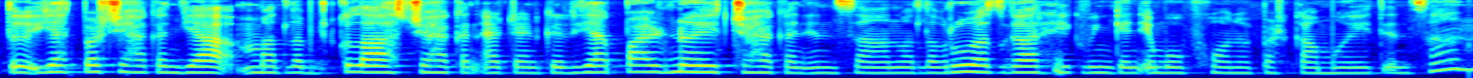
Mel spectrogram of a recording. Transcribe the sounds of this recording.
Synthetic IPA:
t̪ɨjɐt̪̚pʲɐʈʰt͡ʃʰiɦɐkɐnjaːmɐt̪lɐbklaːst͡ʃʰiɦɐkɐnʔɐʈẽɳɖ̚kɐɾijapɐɽnəːjit̪̚t͡ʃʰiɦɐkɐninsaːnmɐt̪lɐbɾoːzɡaːɾɦikʋiŋʲkʲɐnʔimoːpʰoːnopʲɐʈʰkaməːjit̪insaːn

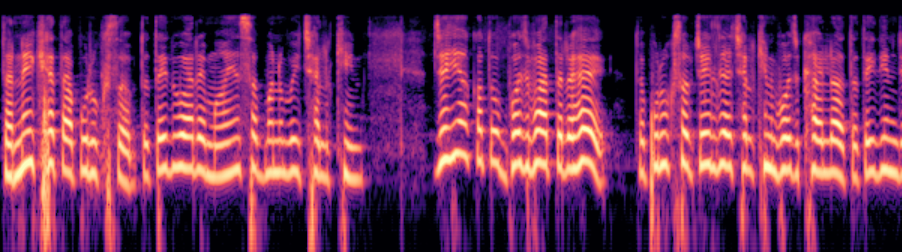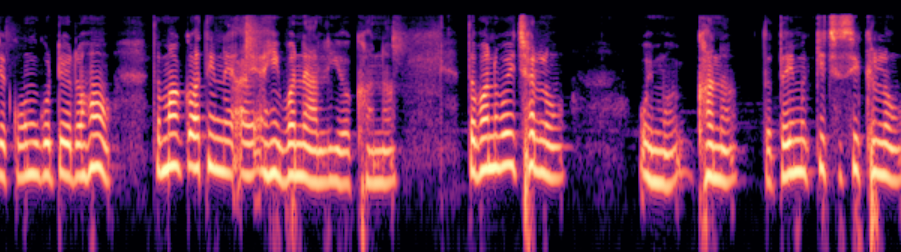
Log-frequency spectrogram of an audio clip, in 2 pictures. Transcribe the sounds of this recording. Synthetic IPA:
t̪ənəjkʰet̪apuɾukʰsəbt̪ɔt̪əid̪uaɾemaj̃səbːənbəjt͡ʃʰəlkʰin | d͡ʒəɦijakət̪obʱod͡ʒbʱat̪ɾəɦɛ | t̪ɔpuɾukʰsəb̚t͡ʃəɪld͡ʒajt͡ʃʰəlkʰinbʱod͡ʒkʰajlət̪ɔt̪əid̪ind͡ʒekɔmɡoʈeɾəɦõ | t̪ɔmãkəɦt̪ineajəɦĩbənalijɔkʰana | t̪ɔbənbəjt͡ʃʰəlũ | oimekʰana | t̪ɔt̪əimekit͡ʃʰsikʰlũ

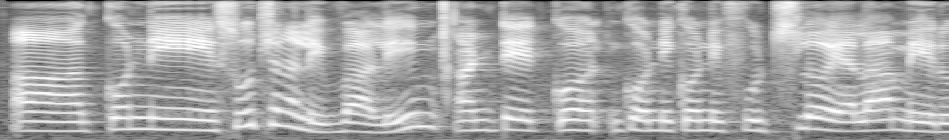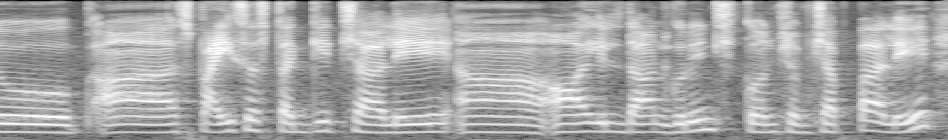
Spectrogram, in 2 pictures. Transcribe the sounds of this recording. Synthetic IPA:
ko̞nːisuːt͡ʃɐnɐliʋːaːliɐɳʈe̞ːko̞nːiko̞nːipʰuʈslo̞ːɛlaːmiːɾu | spɐjsɐst̪ɐɡːiɲt͡ʃːaːli | aːjild̪aːniɡuɾiɲt͡ʃi̥ko̞ɲt͡ʃemt͡ʃɛpːaːli

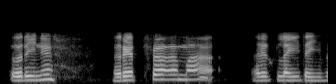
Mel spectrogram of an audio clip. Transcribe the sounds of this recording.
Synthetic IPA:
ɯɾɯnɯ | ɾet̚pʰɾaːma | ɾetlajtajba

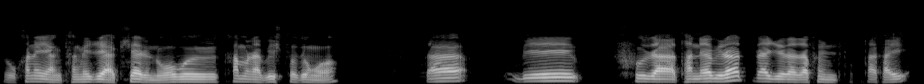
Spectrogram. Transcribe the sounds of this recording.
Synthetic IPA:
ɾɔkʰanaja̰ŋtʰaŋnazea̰kʰsiaɾɯnɔɔbɯkʰamanabistʰɔdɔŋɔ̰ | ta | be | pʰuzatʰanajabiɾat̚ɾajzɯɾazapʰɯnʰ | tʰakʰaj

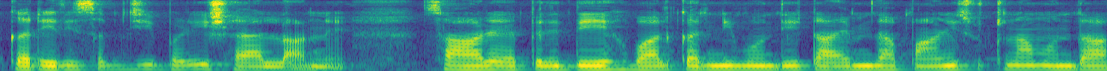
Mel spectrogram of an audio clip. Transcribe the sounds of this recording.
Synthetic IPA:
kəɾeːd̪iːsəbd͡ʒiːbəɽiːʃɛːlːa̰ːnḛː | saːɾɛːpɪɾd̪eːkʰbaːlkəɾniːbõːnd̪iːʈaːɪmd̪aːpaːɽ̃iːsʊʈʰnaːmʊ̃nd̪aː

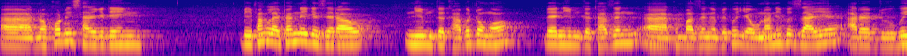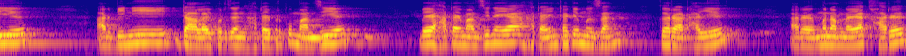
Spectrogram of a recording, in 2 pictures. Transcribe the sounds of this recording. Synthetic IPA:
nɔkʰɔɾnisaɾiɡɯdeŋ | bepʰaŋlajpʰaŋniɡɯzeɾaw | nimɡɯkʰabɯdɔŋɔbenimɡɯkʰazɯŋkʰɔmpʰazɯŋɯbekʰɔjawnanibɯzajɯa̰ɾɯduɡɯjɯ | a̰ɾbinidalajpʰɯɾzɯŋɦatajpʰɯɾpʰɯmanzijɯ | beɦatajmanzinajaɦatajnintʰakemɯzaŋ | ɡ̥ɯɾatʰajɯ | a̰ɾɯmɯnamnajakʰaɾɯ

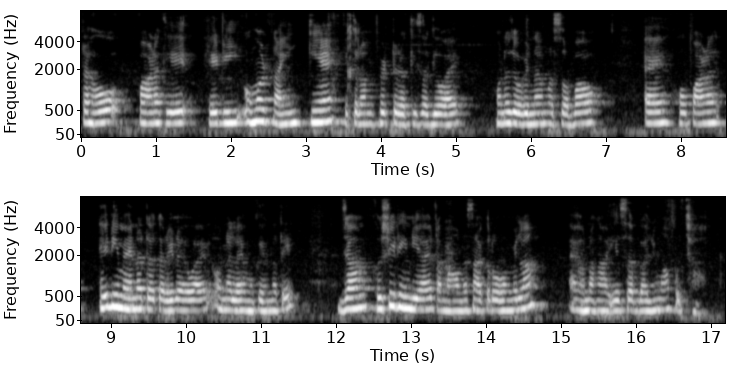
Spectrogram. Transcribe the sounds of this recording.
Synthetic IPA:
t̪ɐɦoːpaːɽ̃kʰeːɦeːɗiʊməɾt̪aːĩkiːə̃ɪkɪɾəmpʰɪʈɾɐkʰisɐɡʱijoaːɦe | hʊnə̆d͡ʑoːʋɪnəməsɐbʱaːo | ɛ̃ːhopaːɽ̃̆ɦeːɗimɐɦnət̪kɐɾeɾɐɦjoaːɦeʔʊnə̆laːɪmũːkʰeɦʊnə̆t̪e | d͡ʑɐmxʊʃit̪ʰĩːn̆d̪iaːɦet̪ɐmãɦʊnə̆s̬ãkɐɾoɦomɪlã | ɛ̃ːɦʊnə̆kʰãːɪɦesɐbɠaːlijũmãpʊt͡ɕʰãː

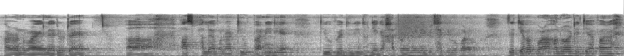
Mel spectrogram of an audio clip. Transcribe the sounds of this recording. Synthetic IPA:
aɹunʊajilɛdewtaj | pʰaspʰalɛapunaɹtiuppanidijɛ | tiupɛdinidʱunijakɛxatɔɹimɛlibitʰakibɔpaɹɔ̃ | zetijapapɔɹaxɔlʊaɹtetijapa

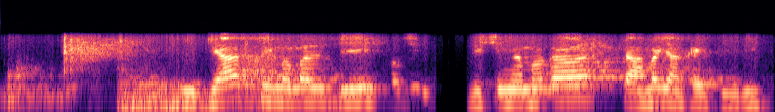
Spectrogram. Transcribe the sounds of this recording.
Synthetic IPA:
ɡjaskimɐmɐld͡ʒihowzik̚ | lisiŋɐmɐɡɐt͡ʃamɐjaŋkʰɐjt̪iɾi

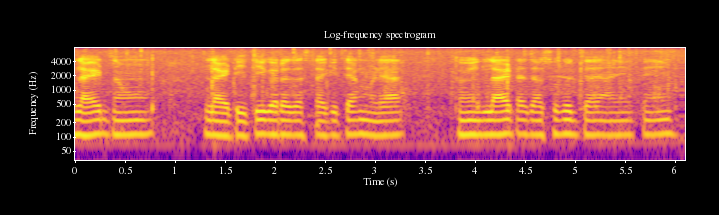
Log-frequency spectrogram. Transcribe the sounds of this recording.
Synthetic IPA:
laiʈ̚d͡zaʋũ | lajʈit̪iːɡəɾəd͡zəst̪ak̬iːt̪jakm̤uɭja | t̪õʋĩlaiʈat̪asuɡuːt̪̚d͡zajaɽ̃it̪ẽ

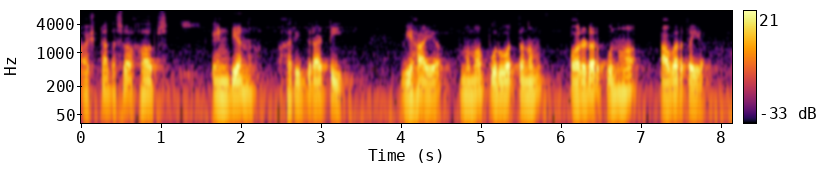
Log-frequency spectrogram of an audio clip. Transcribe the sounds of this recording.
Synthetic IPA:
ɐʂʈad̪ɐsəhɐps | iɳɖijən | həɾid̪ɾaʈi | ʋiɦaːjəmɐmɐpuɾʋɐt̪ːɐnɐm | ɔɾɖəɾpunɦə | aʋəɾt̪ɐjə

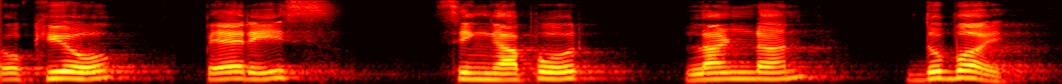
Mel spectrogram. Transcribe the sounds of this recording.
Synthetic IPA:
ʈokijo | pɛɾisː | iŋɡapuɾ | ləɳɖən | d̪ubəj

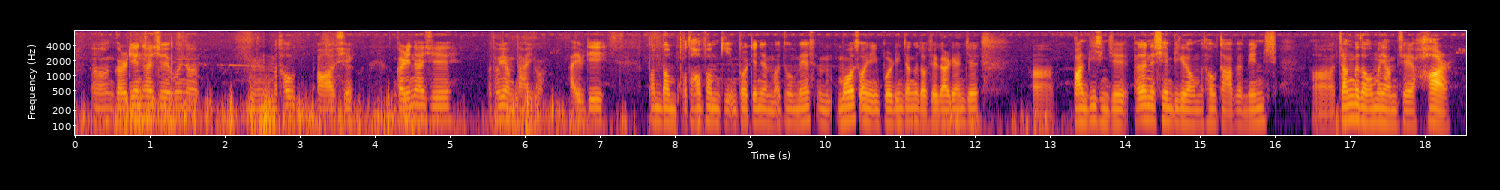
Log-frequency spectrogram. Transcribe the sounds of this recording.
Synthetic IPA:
ɡaɾdijenɦajseɦojnɐ | mɐtʰɐwseɡaɾdenhajse | mɐtʰawjamtajɔha̰jbɐdipɐmpɐmpɔtʰawpʰɐmkiḭmpoɾtentjamɐ̰dumesmostojnɐimpoɾtint͡ʃaŋɡɐdawbseɡaɾdijense | panbisiŋzepʰazanɐsembiɡɐdawbɐmɐtʰawtabemens | t͡ʃɐŋɡɐdawbɐmɐjamsehaɾ

